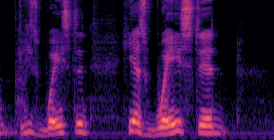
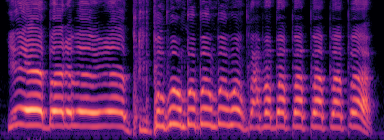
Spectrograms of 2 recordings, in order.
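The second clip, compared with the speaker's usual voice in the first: high, loud vocal booms and bops; mock gunfire noises; 9 semitones higher, 7 dB louder than usual. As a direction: spit out action-movie sound effects. Imitating explosions and gunfire.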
